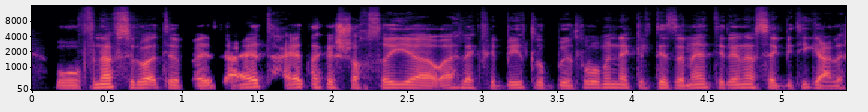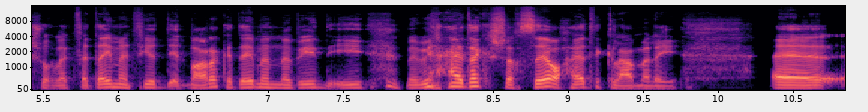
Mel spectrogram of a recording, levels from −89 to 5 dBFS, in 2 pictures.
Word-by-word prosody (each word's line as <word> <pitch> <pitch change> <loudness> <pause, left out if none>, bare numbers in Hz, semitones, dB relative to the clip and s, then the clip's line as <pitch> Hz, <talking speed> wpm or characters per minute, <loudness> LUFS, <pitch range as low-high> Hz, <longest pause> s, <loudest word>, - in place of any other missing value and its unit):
وفي 105 +3 -5
نفس 135 -2 +2
الوقت 120 -2 0
ب - - -4 0.3
ساعات - - +1
حياتك - - -2
الشخصية 120 -3 0
أو 110 - -1
أهلك 120 0 -5
في - - -14
البيت 115 +1 -6
بيطلب 110 - -9
بيطلبوا 125 +4 -6
منك 120 -2 -5
التزامات، 120 +2 -4
تلاقي 120 +1 -3
نفسك 120 -4 -2
بتيجي 120 +5 -5
على 95 0 -3
شغلك، 105 -2 -7
فدايمًا 130 0 +1
في 130 +1 -3
د 125 - -15
المعركة 150 -4 0
دايمًا 130 +1 +1
ما 120 -2 -3
بين 125 +2 -2
إيه، 120 +1 -5 0.3
ما 115 - -3
بين 145 +5 +2
حياتك 165 +2 +6
الشخصية - - +5
وحياتك - - +3
العملية، - - -2 0.7
آآ 280 - +8
125 Hz, 195 wpm, -25 LUFS, 115-130 Hz, 0.7 s, آآ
